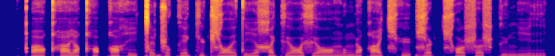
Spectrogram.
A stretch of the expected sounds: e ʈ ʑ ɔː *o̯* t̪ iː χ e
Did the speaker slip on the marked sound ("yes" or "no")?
yes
